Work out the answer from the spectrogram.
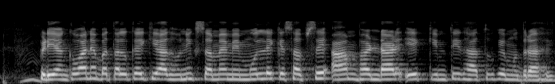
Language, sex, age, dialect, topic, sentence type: Magahi, female, 31-35, Western, banking, statement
